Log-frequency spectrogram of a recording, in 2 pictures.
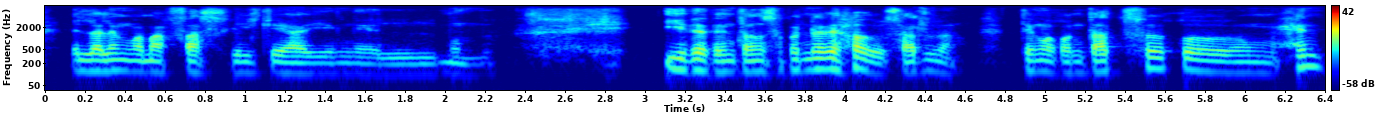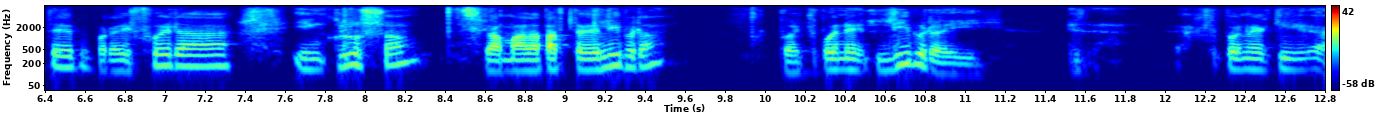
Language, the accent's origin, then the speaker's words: Spanish; Córdoba, Andalusia, Spain; yo no solo nací en Córdoba, sino que hice allí el bachillerato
